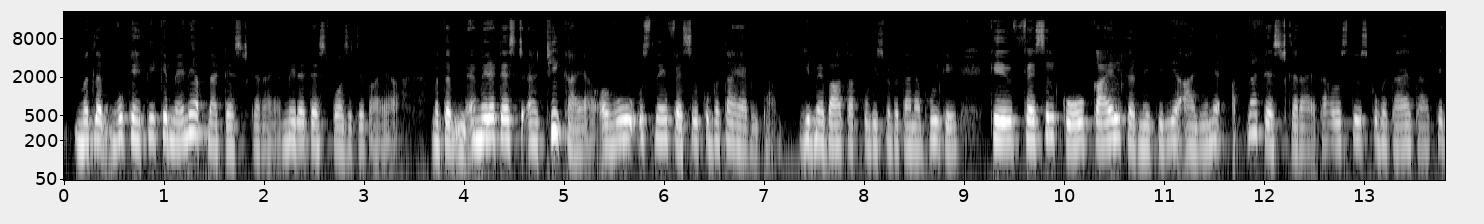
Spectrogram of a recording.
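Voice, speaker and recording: A woman narrating a true story in an earnest, unhurried way, pausing with fillers as she goes. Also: lowish voice, dark tone. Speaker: storyteller host.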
